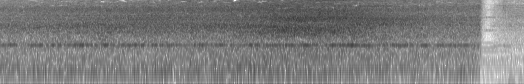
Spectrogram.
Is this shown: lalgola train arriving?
yes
